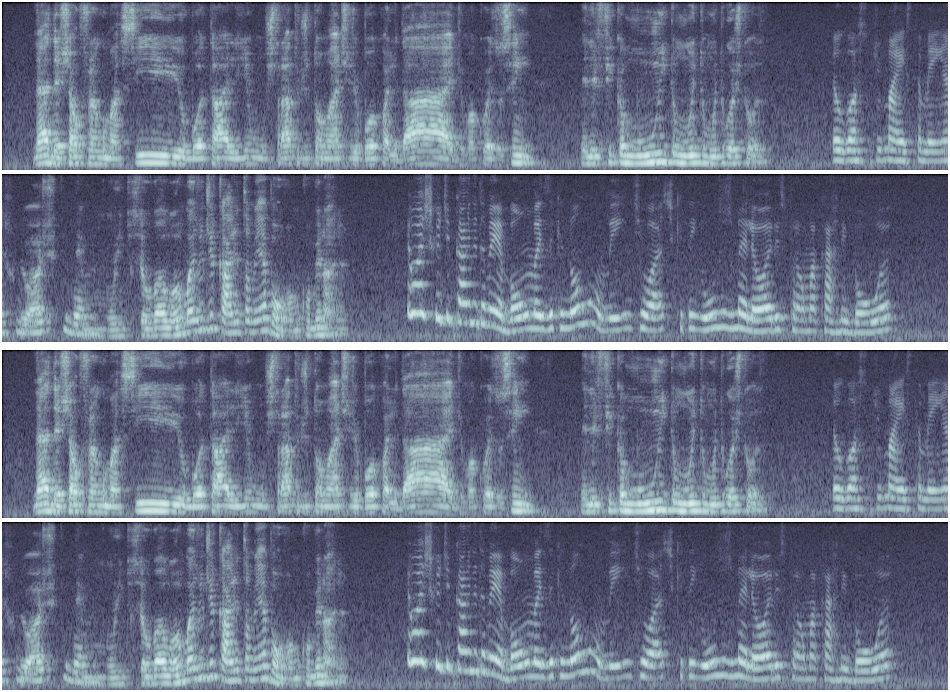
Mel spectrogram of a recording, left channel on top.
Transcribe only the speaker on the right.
né, deixar o frango macio, botar ali um extrato de tomate de boa qualidade, uma coisa assim, ele fica muito, muito, muito gostoso.
Eu
acho que
tem muito seu valor, mas o de carne também é bom, vamos combinar, né?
